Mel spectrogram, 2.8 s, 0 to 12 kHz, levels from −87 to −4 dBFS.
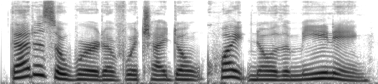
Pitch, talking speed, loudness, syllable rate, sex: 200 Hz, 255 wpm, -15 LUFS, 5.3 syllables/s, female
